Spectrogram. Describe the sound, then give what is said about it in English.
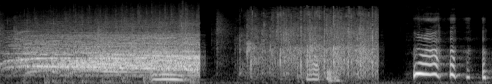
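A loud burst of crowd cheering played as a sound effect, with whoops and applause, lasts about two seconds, trails off into quieter crowd murmur, and then a single voice speaks. “Hold on, there is a thing in here I can have for cheer effect. Cheer.”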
